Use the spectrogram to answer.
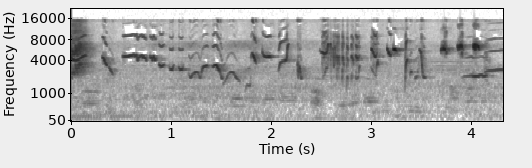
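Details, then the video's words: Oriental magpie-robin (kacer) lure song meant to make other birds sing: clear thin whistles and looping slurred phrases mixed with sharp clicks and chips, delivered in quick irregular bursts. "PANCINGAN BURUNG Kacer biyar ikut bunyi"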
